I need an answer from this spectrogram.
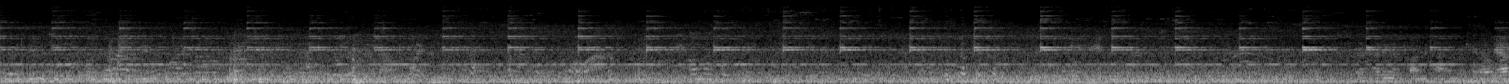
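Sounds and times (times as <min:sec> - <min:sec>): bell ringing: 0:00.0 - 0:15.0
train rumbling: 0:00.0 - 0:15.0.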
